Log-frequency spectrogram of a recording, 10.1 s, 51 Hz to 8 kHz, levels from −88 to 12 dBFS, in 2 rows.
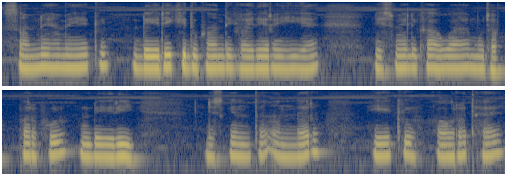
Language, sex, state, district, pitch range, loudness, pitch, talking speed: Hindi, male, Bihar, Sitamarhi, 150-165 Hz, -19 LUFS, 155 Hz, 135 wpm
